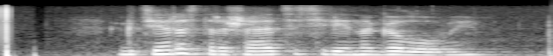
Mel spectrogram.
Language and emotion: Russian, neutral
